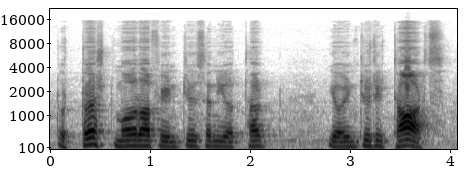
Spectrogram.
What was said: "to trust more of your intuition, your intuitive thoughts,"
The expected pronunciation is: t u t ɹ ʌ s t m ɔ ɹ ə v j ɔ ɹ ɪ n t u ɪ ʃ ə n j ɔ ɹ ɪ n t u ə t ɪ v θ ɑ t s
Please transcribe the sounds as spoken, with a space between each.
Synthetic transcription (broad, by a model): t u t ɹ ʌ s t m ɔ ɹ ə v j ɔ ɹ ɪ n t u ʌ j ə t j ɔ ɹ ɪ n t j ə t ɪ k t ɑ t s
